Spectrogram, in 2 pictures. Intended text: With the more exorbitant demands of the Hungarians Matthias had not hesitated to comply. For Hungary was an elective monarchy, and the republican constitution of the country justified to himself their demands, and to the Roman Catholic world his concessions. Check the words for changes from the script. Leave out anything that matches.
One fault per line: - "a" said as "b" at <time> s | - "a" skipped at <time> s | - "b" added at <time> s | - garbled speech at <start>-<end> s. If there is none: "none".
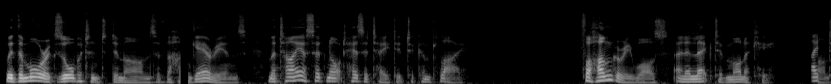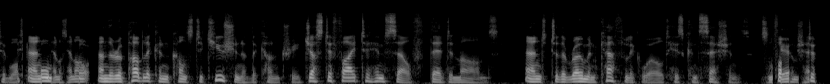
- garbled speech at 8.1-9.2 s
- garbled speech at 15.9-16.5 s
